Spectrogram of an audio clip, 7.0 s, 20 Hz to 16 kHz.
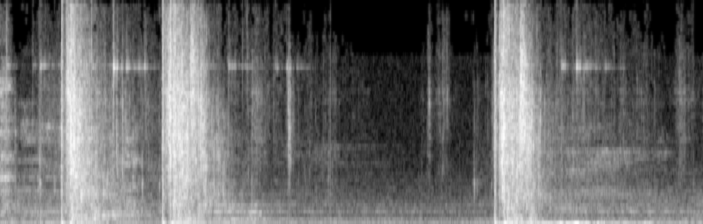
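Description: Three separate loud gunshots ring out in the Resident Evil 3 remake as headshots land on a zombie, each followed by a decaying echo, with quiet ambience between.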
